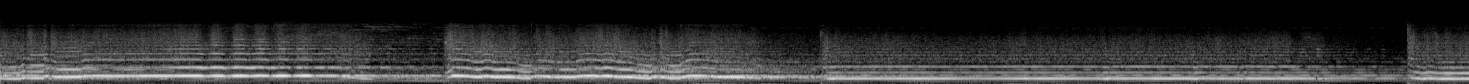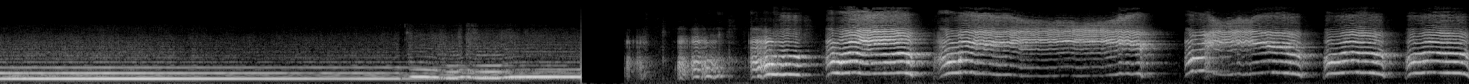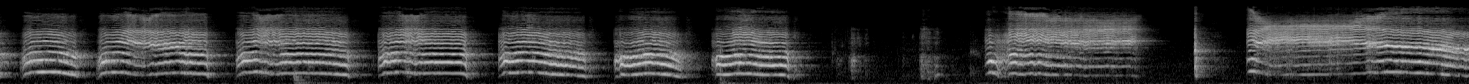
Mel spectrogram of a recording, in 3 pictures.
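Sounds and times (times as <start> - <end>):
instrumental music: 0.0 - 20.6
baby crying: 21.0 - 41.0, 41.8 - 44.0.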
